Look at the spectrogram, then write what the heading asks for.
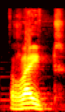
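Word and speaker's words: write: राइट, WRIT, W इसमें silent रहेगा, राइट मैंने क्या है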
